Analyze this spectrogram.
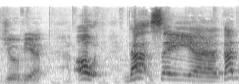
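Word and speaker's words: lluvia: was on mayorkian first I was taught it was like the Double L but then I've heard some people pronounce it as Juvia with a hard J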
